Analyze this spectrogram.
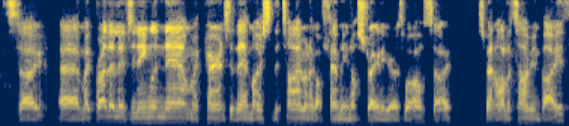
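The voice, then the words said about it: Mixed English and Australian accent. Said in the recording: “you have a accent ... it's a mix of an English Australian accent ... I've got a bit of a, a mixed accent”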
